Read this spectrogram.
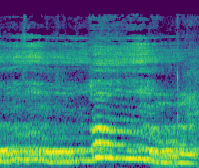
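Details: Pet Alaskan Malamute Luoluo vocalizing indoors during a pretend puppy-stewing game; a long, steady, moaning howl that lifts briefly in pitch midway, then settles lower, held for the whole stretch.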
